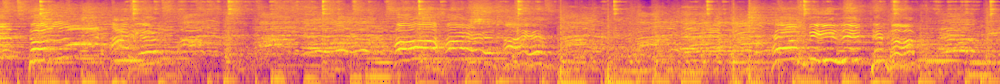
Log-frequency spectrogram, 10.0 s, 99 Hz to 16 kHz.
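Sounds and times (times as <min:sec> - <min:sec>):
man singing lead: 0:00.0 - 0:02.0, 0:03.7 - 0:06.1, 0:06.8 - 0:10.0
gospel choir singing: 0:00.0 - 0:10.0
instrumental accompaniment with beat: 0:00.0 - 0:10.0.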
